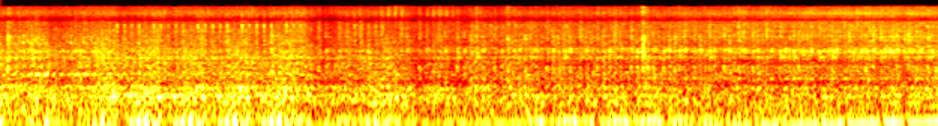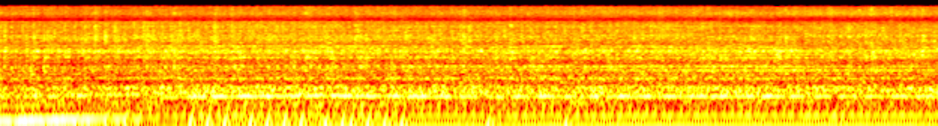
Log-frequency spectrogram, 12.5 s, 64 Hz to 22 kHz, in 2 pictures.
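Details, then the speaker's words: Kioti CS2510 tractor diesel cold start at about 33°F on February 8, first start since October after subzero storage, glow plugs used: catches and settles into a steady, even idle, firm low thrum, no misses or knocks; normal. "this will be the first time it started since october there's that so it's been a while it's uh february 8th it's about 33 degrees outside so let's see"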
